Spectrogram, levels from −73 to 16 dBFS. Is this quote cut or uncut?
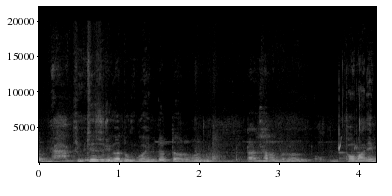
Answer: uncut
